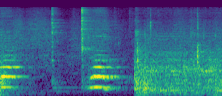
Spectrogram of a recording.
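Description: A young child's high-pitched voice in two short sung or spoken sounds, followed from a little past halfway by a steady, even noise.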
